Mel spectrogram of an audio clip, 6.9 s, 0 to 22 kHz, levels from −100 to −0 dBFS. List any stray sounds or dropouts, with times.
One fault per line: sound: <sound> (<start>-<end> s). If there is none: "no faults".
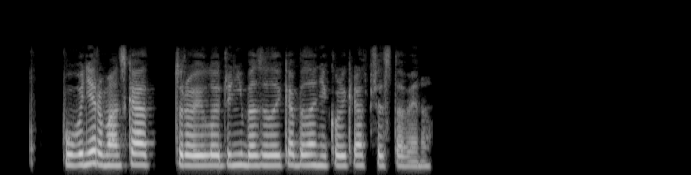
no faults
